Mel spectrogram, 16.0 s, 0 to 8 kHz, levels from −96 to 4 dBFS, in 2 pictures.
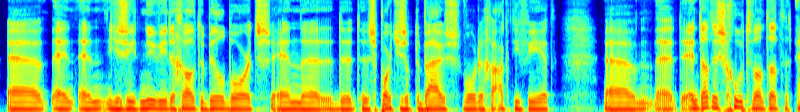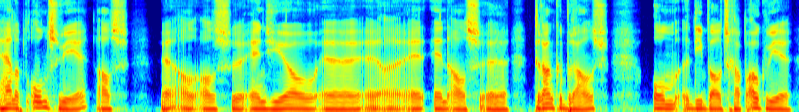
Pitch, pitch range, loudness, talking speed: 95 Hz, 90-105 Hz, -15 LUFS, 165 wpm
